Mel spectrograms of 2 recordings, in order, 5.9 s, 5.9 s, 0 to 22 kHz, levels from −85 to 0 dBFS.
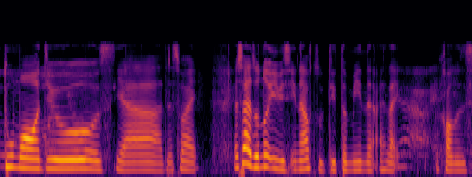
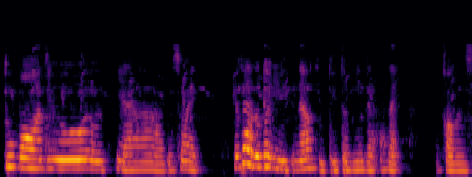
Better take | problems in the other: first | noise reduction (neural mask model DeepFilterNet 3)

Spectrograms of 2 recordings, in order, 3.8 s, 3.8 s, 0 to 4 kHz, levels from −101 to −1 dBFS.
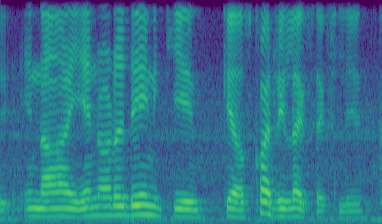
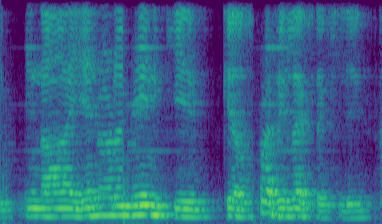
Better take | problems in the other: first | noise reduction (neural separator model SepFormer DNS4)

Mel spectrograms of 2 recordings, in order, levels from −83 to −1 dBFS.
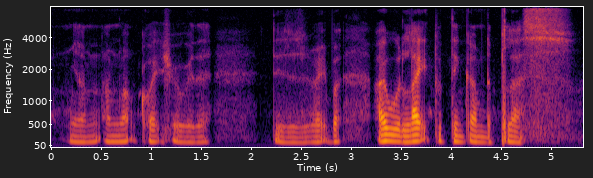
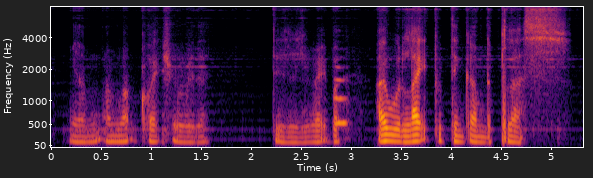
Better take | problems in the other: first | noise reduction (neural mask model RNNoise)

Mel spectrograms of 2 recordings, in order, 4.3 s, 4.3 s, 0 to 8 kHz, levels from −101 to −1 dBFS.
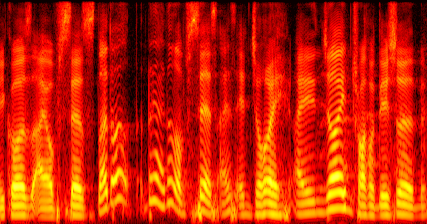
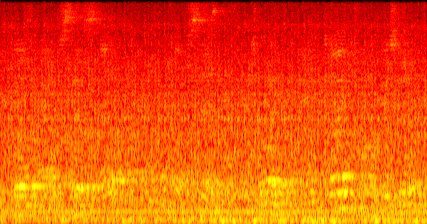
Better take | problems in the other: first | background sound (Truck); 1 dB above the speech // room echo; dies away in 1.1 s

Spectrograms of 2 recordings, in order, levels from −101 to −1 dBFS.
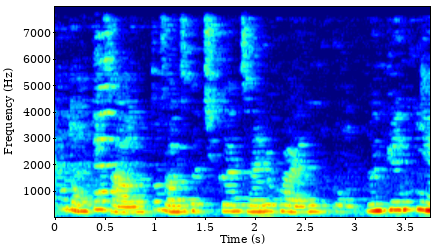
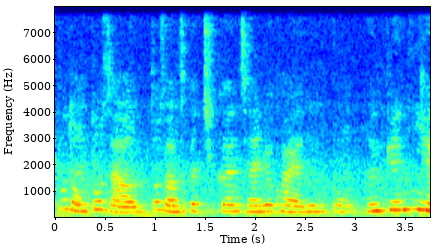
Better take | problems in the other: second | noise reduction (classical method WPE with log-MMSE)

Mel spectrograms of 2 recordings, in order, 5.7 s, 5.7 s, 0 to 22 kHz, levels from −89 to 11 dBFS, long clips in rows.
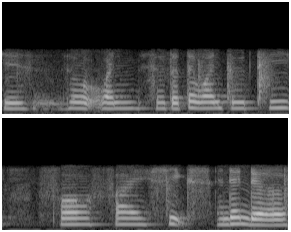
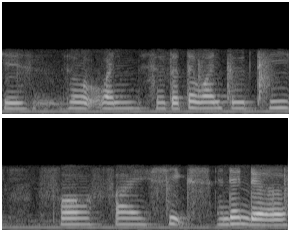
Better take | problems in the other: first | background sound (Tools); 18 dB below the speech

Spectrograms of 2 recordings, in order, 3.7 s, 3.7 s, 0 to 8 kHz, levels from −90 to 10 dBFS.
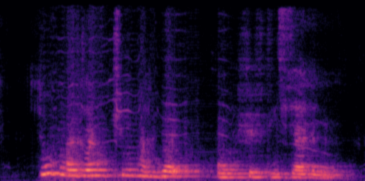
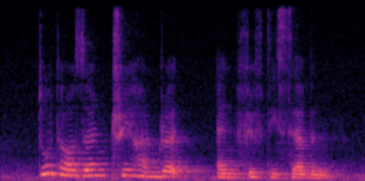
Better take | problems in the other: second | noise reduction (neural separator model SepFormer DNS4)

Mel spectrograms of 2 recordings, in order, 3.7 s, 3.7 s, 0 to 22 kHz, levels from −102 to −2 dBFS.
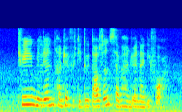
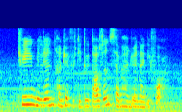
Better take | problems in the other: first | background sound (Bowed string instrument); 18 dB below the speech

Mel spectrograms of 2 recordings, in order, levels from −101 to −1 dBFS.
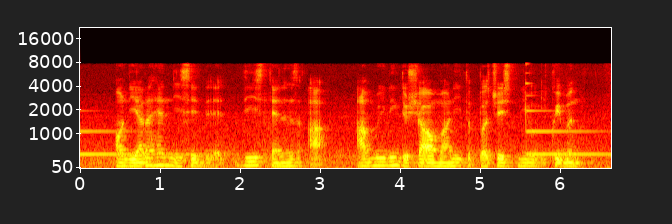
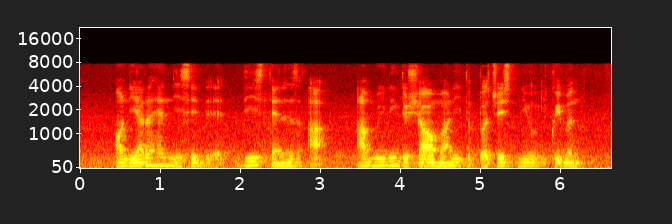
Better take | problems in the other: second | background sound (Glass); 12 dB below the speech

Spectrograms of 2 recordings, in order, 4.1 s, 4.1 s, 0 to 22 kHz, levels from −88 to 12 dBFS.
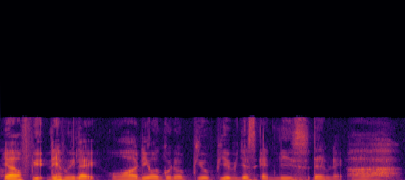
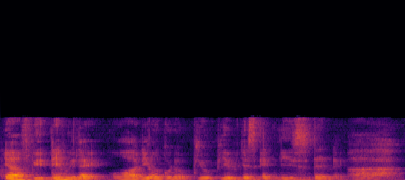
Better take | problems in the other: first | room echo; dies away in 0.4 s

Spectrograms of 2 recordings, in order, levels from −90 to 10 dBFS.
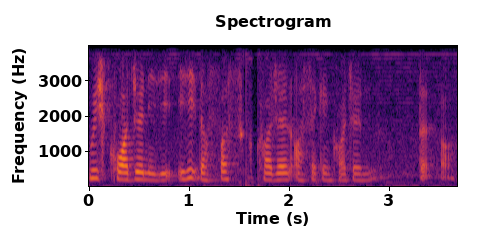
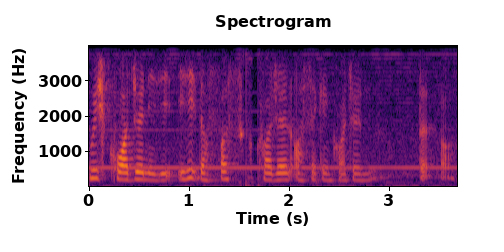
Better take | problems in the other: first | background sound (Wind instrument, woodwind instrument); 13 dB below the speech

